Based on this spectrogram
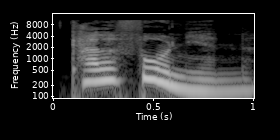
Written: Californian

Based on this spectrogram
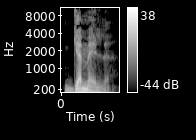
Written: gamelle

